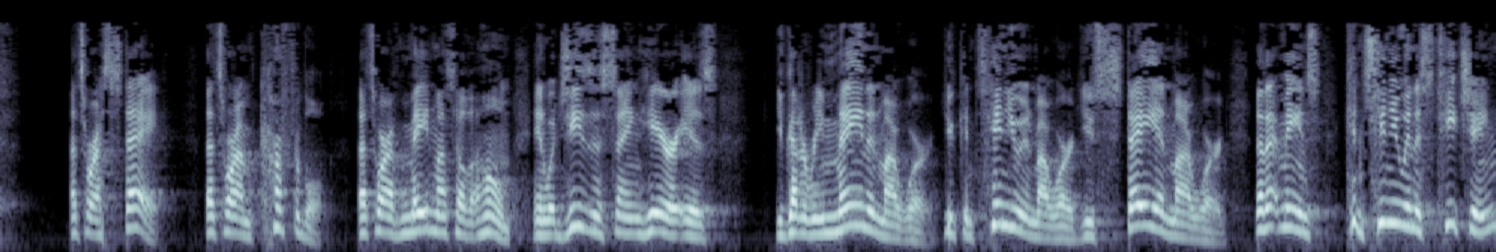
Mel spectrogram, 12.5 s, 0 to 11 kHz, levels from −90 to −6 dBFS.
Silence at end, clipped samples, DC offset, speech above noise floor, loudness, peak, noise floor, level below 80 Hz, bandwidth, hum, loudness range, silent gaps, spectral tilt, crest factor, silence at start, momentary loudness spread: 0 s; under 0.1%; under 0.1%; 40 dB; -21 LUFS; -4 dBFS; -61 dBFS; -64 dBFS; 8.8 kHz; none; 2 LU; none; -4.5 dB/octave; 18 dB; 0.6 s; 10 LU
